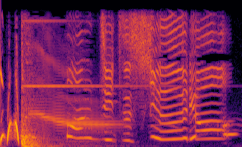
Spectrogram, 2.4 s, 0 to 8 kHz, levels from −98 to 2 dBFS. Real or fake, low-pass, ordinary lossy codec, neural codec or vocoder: real; 7.2 kHz; none; none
